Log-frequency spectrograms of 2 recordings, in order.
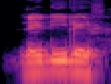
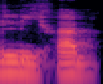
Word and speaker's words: Lihua: Uh, Lady Lifa because that's the way they pronounce it. Even it is written Lihua, they pronounce it Lifa, so I'm going to pronounce it Lifa.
